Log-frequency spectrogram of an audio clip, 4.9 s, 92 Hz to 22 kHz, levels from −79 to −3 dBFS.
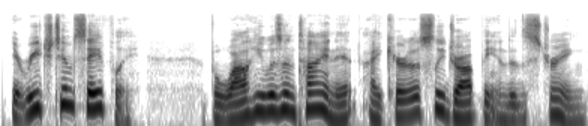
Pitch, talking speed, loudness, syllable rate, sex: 145 Hz, 220 wpm, -17 LUFS, 6.7 syllables/s, male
